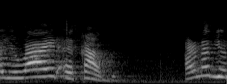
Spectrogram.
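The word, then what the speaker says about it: אחד: Echad.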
